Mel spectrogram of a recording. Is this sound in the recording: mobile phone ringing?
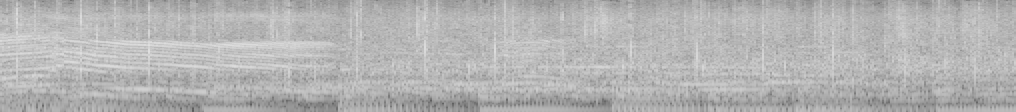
no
